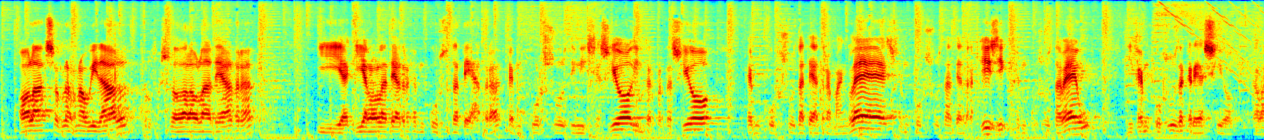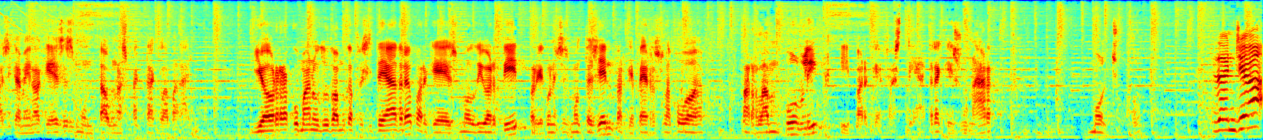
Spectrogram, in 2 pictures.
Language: Catalan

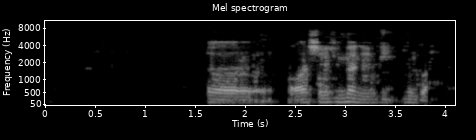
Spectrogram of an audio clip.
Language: Chinese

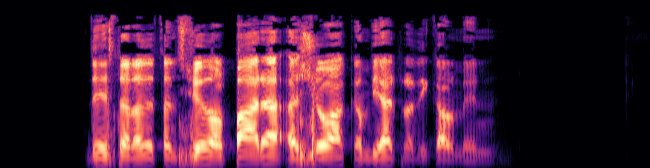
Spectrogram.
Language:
Catalan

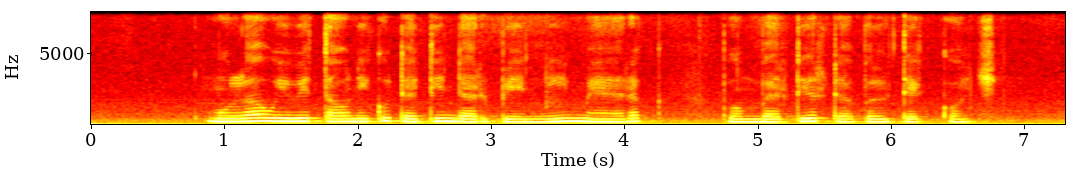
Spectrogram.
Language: Javanese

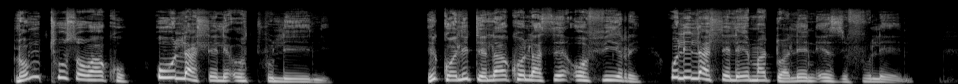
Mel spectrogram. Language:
North Ndebele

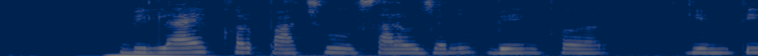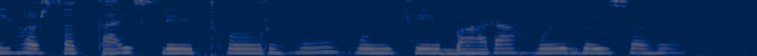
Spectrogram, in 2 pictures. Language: Chhattisgarhi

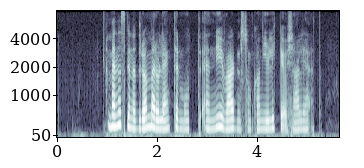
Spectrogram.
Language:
Norwegian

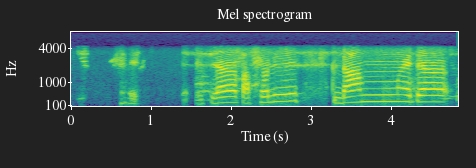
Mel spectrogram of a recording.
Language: Assamese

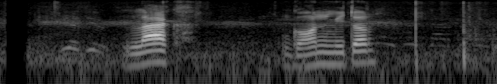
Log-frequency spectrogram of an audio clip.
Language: Nepali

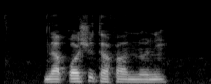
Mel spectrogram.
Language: Persian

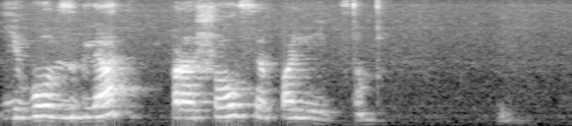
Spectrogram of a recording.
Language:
Russian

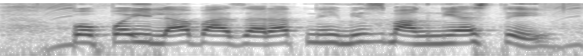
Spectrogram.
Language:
Marathi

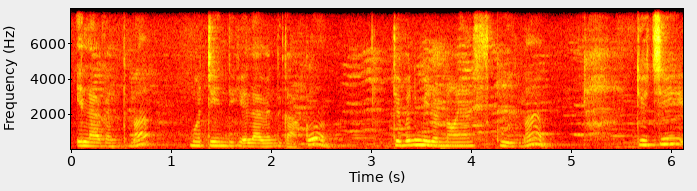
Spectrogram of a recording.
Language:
Nepali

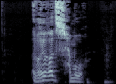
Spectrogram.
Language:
Kabyle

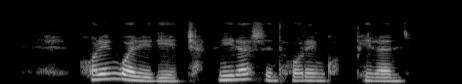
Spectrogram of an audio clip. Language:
Western Highland Purepecha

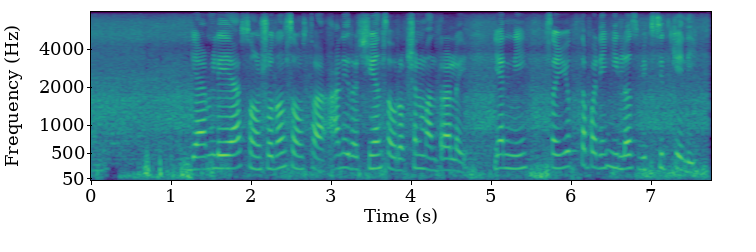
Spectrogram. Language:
Marathi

